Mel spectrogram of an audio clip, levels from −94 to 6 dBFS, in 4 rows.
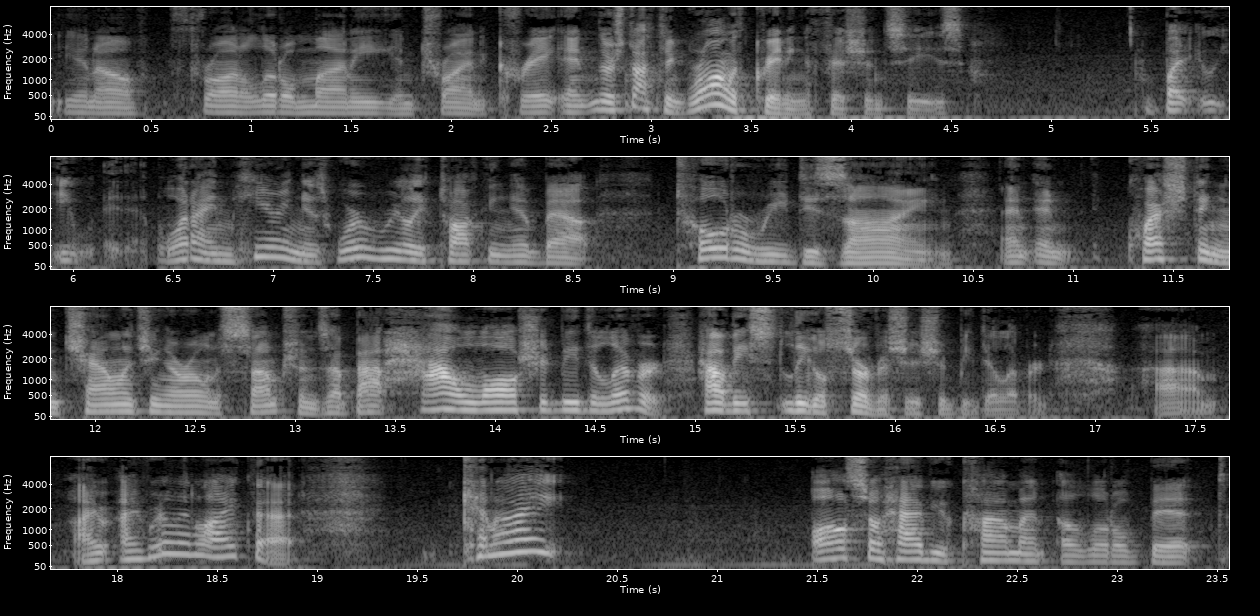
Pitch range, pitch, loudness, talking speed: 115-170 Hz, 135 Hz, -26 LUFS, 165 wpm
